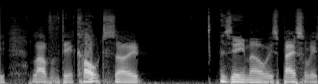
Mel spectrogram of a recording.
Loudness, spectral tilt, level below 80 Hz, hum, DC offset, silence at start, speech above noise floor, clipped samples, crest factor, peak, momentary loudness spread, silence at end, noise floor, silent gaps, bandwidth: -17 LUFS; -7 dB/octave; -36 dBFS; none; under 0.1%; 0 s; 30 dB; under 0.1%; 18 dB; 0 dBFS; 8 LU; 0 s; -46 dBFS; none; 13 kHz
